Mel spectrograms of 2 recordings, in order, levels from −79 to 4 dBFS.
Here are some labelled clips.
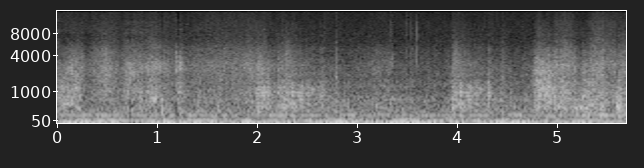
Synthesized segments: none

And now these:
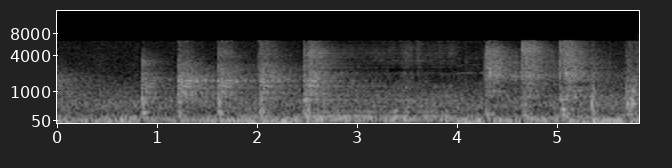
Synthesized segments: 2.5-4.0 (vocoder, HiFi-GAN)

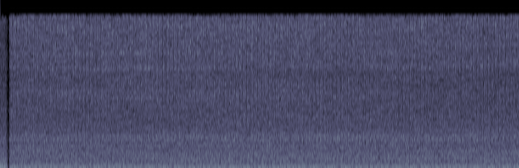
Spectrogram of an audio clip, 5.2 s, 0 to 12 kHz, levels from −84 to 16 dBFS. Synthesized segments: none

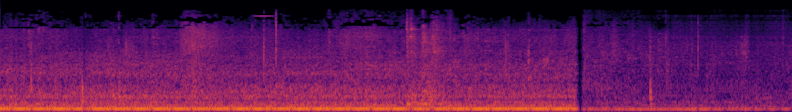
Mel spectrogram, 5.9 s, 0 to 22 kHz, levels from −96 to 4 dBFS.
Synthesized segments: 4.8-5.9 (codec, SNAC)

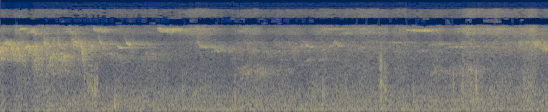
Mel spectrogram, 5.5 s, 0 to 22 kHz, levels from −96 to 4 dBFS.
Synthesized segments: none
